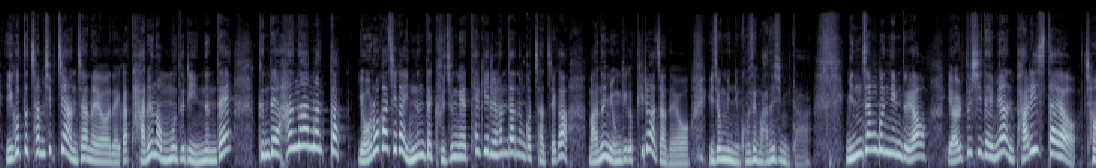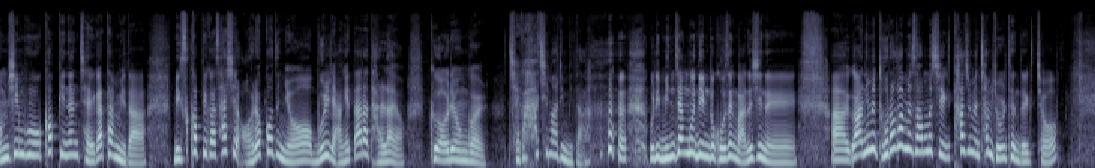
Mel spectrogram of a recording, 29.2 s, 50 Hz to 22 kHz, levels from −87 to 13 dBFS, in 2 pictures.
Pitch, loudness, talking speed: 245 Hz, -16 LUFS, 335 characters per minute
